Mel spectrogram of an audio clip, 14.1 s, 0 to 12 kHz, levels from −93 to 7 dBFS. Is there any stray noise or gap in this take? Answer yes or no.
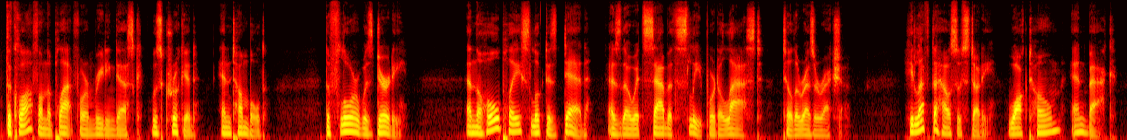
no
